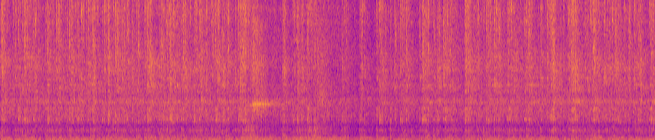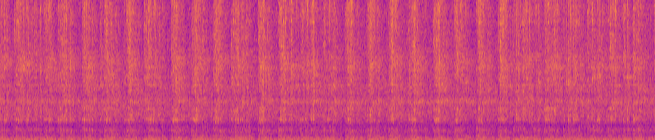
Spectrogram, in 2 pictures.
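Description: A car engine idles loudly with a deep, lumpy rumble close by.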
